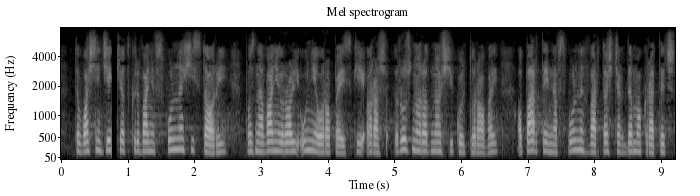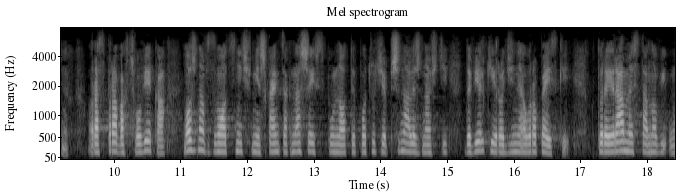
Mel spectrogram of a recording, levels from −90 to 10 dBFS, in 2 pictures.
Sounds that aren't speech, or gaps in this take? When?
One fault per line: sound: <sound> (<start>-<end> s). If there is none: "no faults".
sound: dropout (0.8-0.8 s)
